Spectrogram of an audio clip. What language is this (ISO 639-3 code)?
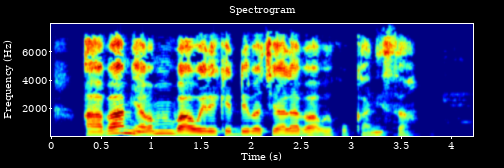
lug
